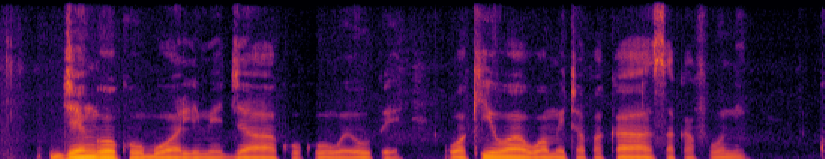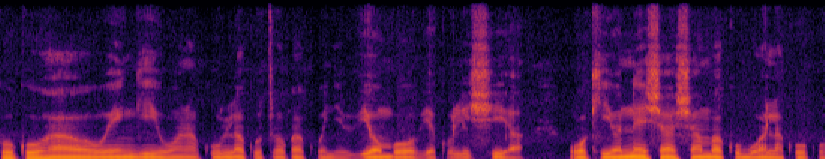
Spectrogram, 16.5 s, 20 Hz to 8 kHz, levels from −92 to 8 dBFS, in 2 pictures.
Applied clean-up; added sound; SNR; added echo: none; none; none; none.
